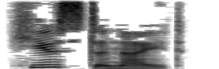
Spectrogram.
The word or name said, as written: houstonite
